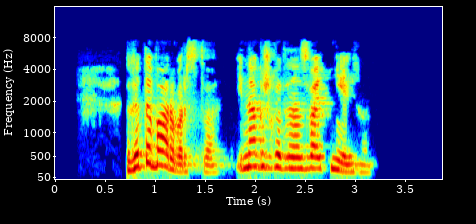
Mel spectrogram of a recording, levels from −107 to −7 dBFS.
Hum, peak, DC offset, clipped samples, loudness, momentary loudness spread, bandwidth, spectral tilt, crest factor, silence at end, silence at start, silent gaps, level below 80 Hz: none; -2 dBFS; under 0.1%; under 0.1%; -17 LUFS; 14 LU; 7.8 kHz; -5 dB/octave; 18 dB; 0.7 s; 0.6 s; 0.67-0.71 s; -62 dBFS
